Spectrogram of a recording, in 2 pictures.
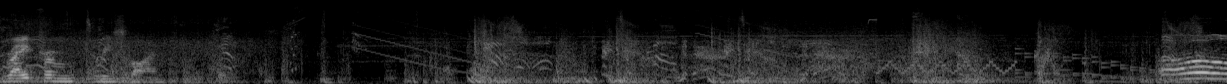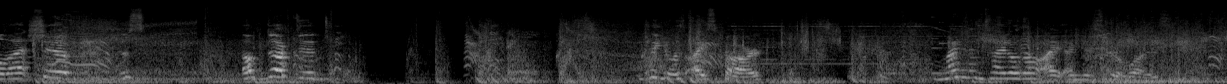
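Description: Cartoonish characters shout short cries during the fight.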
